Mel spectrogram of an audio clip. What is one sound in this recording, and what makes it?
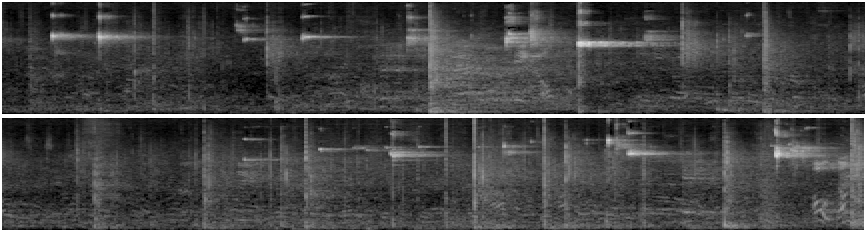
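A crowd of spectators murmurs in a large echoing gym.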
